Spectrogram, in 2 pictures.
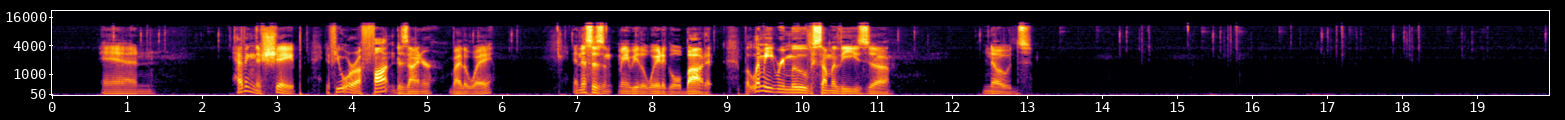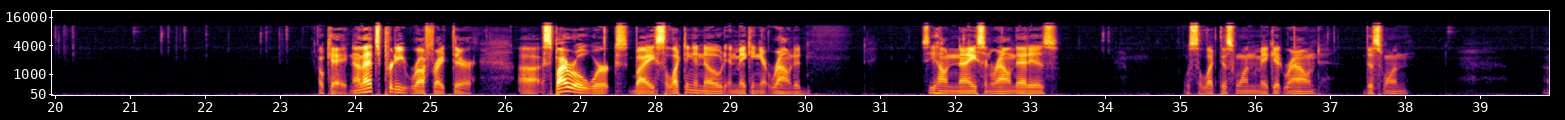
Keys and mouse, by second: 1.2 click, 1.4 click, 2.2-3.4 drag, 5.6 click, 6.0 click, 6.7 click, 8.6 click, 10.0 Delete, 11.2 click, 12.3 click, 12.6 Delete, 14.2 click, 14.4 Delete, 15.4 click, 15.6 Delete, 16.8 click, 17.0 Delete, 17.8 click, 18.0 Delete, 19.8 click, 20.1 Delete, 21.4 click, 21.6 Delete, 22.7 click, 23.0 Delete, 28.0 click, 29.4 click, 33.9 click, 35.2 click, 36.9 click.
